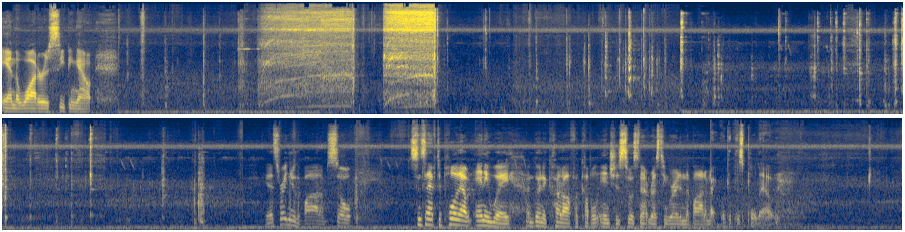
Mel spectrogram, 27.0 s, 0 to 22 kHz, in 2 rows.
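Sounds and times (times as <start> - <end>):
power drill running: 3.8 - 6.6.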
